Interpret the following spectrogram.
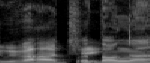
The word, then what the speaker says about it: Wodonga: Are you supposed to say Wodonga? Wodonga. Albury Wodonga. Yeah, anyway, I was nearly at your house. Wodonga. With a hard G. Wodonga.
